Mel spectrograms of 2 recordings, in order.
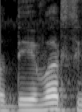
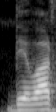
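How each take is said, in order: First: देवर्षि with short a and final i; correct form. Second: देवार्ष with long aa and no final i; wrong form. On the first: Teacher giving students the correct word, short-a देवर्षि ending in i. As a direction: say देवर्षि as de-var-si. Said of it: "देवर्षि होता है". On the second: Teacher reading out the misspelling, long-aa देवार्ष. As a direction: say देवार्ष as de-vaars, ending on the consonant. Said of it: "देवार्ष नहीं होता". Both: Shown as a demonstration.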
